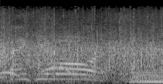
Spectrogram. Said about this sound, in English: Would you give him a clap offering?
